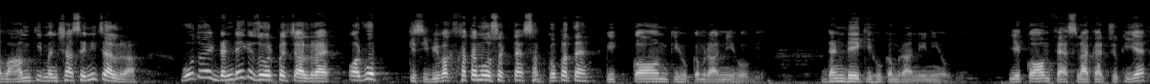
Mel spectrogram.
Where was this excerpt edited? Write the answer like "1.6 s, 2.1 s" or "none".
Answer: 6.1 s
